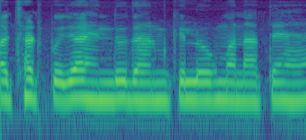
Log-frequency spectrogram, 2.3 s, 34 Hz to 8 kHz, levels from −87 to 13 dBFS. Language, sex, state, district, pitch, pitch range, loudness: Hindi, male, Chhattisgarh, Kabirdham, 160 Hz, 160-170 Hz, -15 LUFS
